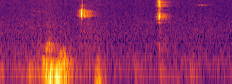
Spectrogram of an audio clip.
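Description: A soft low thump about half a second in, followed by a few faint short clicks.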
